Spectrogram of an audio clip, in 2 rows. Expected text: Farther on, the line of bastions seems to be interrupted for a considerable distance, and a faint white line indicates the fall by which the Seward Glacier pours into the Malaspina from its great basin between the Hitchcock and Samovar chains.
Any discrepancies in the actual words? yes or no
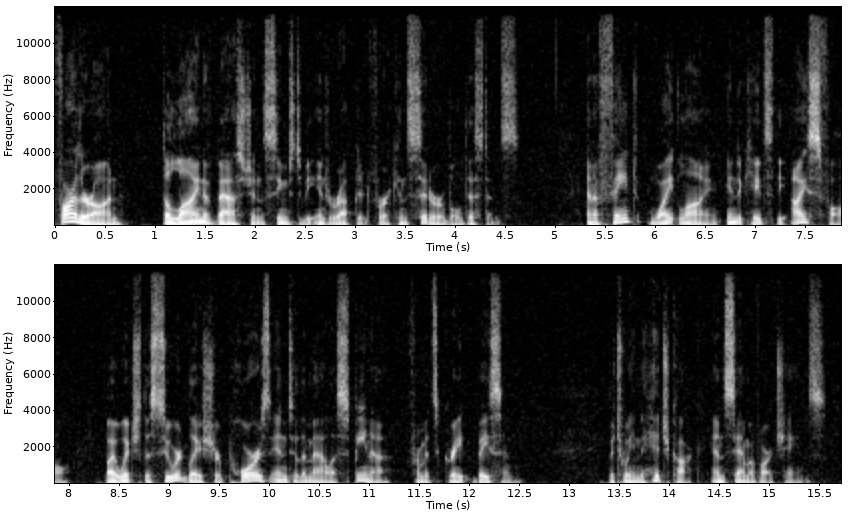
yes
